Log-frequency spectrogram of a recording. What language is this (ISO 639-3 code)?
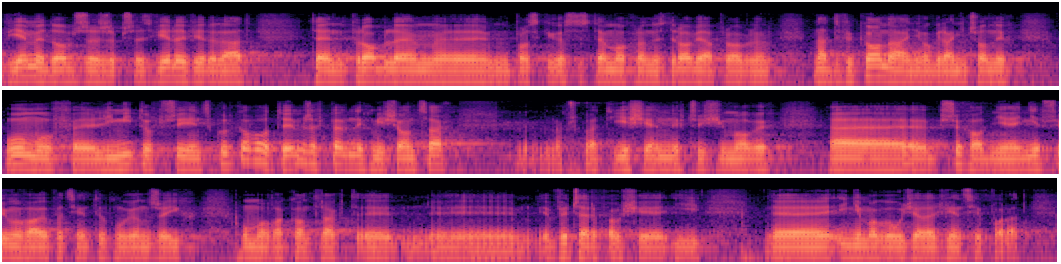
pol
